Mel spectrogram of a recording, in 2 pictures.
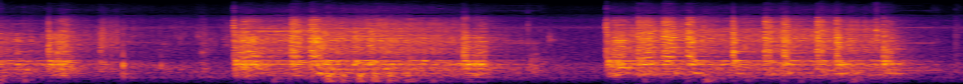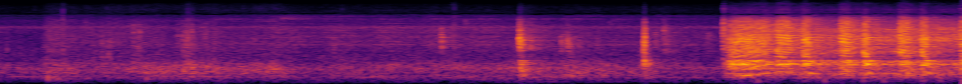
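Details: Royal Enfield Himalayan BS VI single-cylinder engine after a cold morning start: loud intermittent rattling bursts over the idle, every morning only; the dealer service found no fix.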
